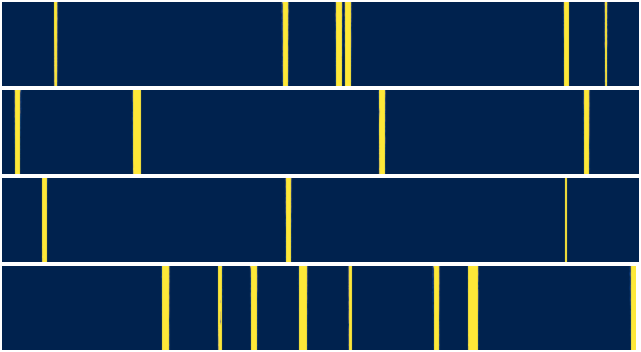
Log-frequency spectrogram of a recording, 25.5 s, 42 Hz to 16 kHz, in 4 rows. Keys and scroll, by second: 6.5 Down, 6.6 Up, 7.2 Down, 8.3 9, 8.6 Return, 9.7 Up, 10.6 9, 11.1 Right, 11.6 Left, 11.9 alt+Down, 13.8 Return, 14.3 Up, 14.7 Down, 16.8 Up, 19.2 alt+Down, 19.9 Up, 20.2 Return, 20.6 shift+Down, 21.3 ctrl+d, 21.8 Right, 22.9 5, 23.2 Right, 24.6 2.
